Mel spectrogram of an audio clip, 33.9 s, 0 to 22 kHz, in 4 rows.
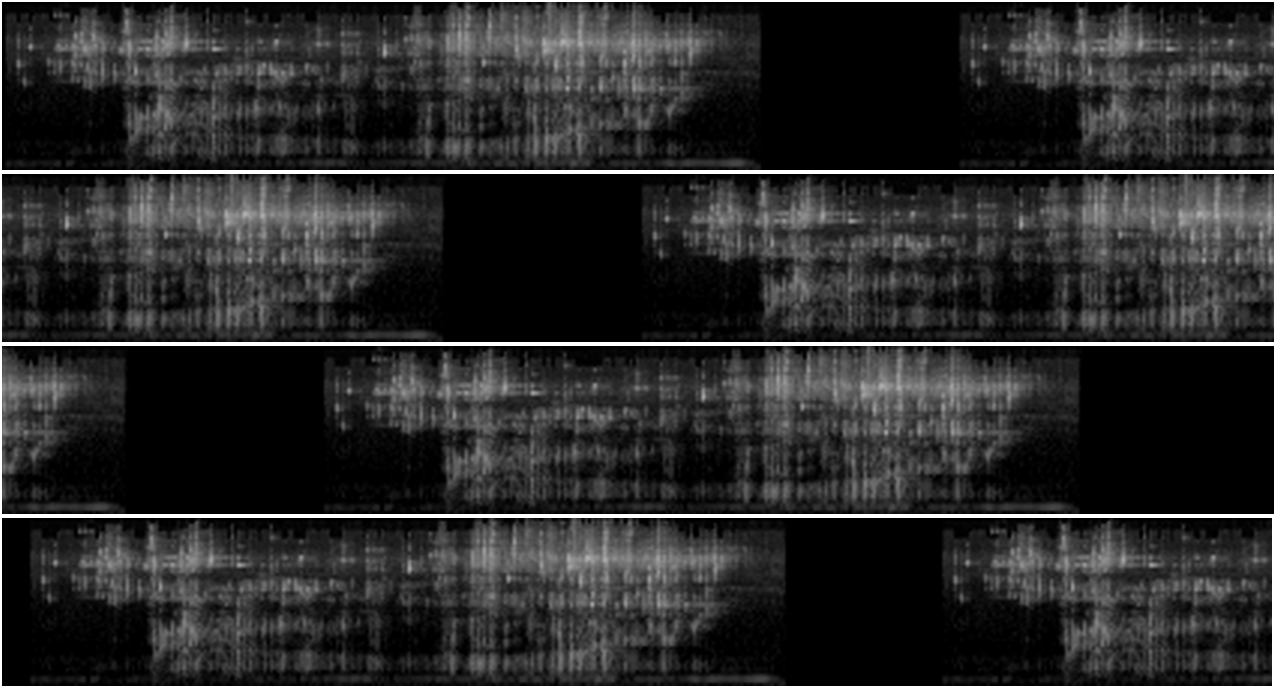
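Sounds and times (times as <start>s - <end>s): coffee being poured: 0.4s - 4.7s, 6.8s - 11.0s, 13.2s - 17.4s, 19.5s - 23.8s, 26.0s - 30.2s, 32.1s - 33.9s.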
